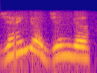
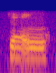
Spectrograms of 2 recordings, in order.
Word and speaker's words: Jenga: Is it Jenga? What do you say? I say Jenga with an E, not Jang with an A. Jenga. I was saying Jenga, but it's Jenga.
